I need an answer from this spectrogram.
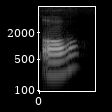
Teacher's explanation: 11 में से आ बोलने पर सबसे अधिक मुंह खुलता है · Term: विवृत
